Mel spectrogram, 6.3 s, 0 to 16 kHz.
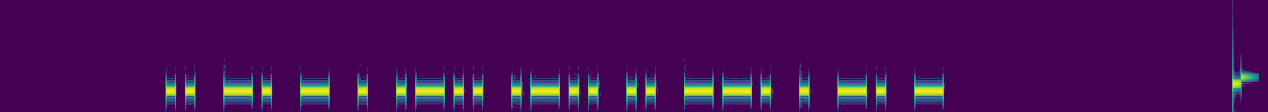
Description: Morse code, heard as a keyed tone, about 25 wpm, 700 Hz. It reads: INTELLIGENT
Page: morse-code-ninja-practice-25wpm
